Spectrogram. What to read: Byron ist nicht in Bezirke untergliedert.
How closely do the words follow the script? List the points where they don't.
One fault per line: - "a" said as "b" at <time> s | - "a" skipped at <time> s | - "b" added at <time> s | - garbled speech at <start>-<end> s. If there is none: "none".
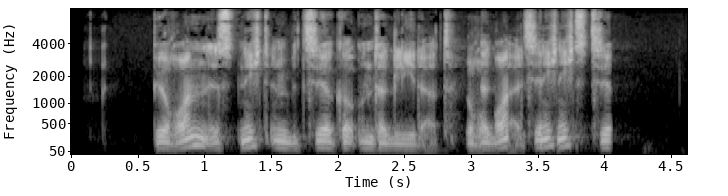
- garbled speech at 3.0-4.1 s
